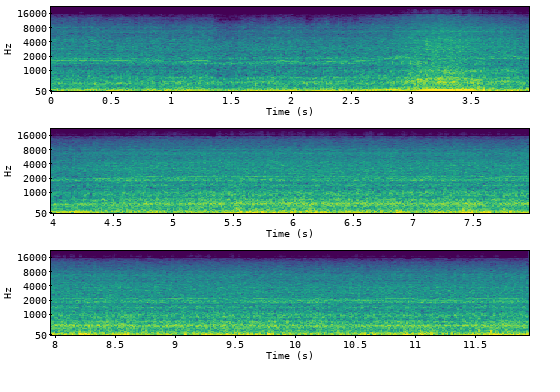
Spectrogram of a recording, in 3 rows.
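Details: Volvo 340 with B14.4E engine: idle hunts and stumbles with an irregular, lumpy beat; rough idle caused by dirt in the idle solenoid.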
